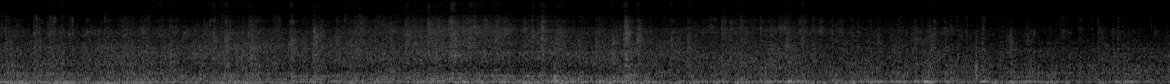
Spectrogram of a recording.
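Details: Hornby R2857 Class 5MT model locomotive after repair of mangled pickups, drawbar and wiring, terminals wedged apart, gears re-greased, running on layout: steady even rolling hum with light wheel clatter, no stalling; normal running.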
